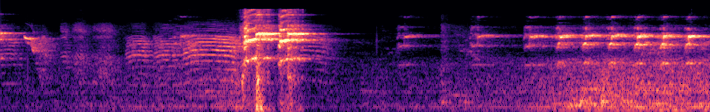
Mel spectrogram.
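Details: Fischer's lovebirds kept for breeding, chirping to encourage mating: soft high twitters, a loud harsh burst in the middle, then steady thin high chirps with a faint low hum.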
